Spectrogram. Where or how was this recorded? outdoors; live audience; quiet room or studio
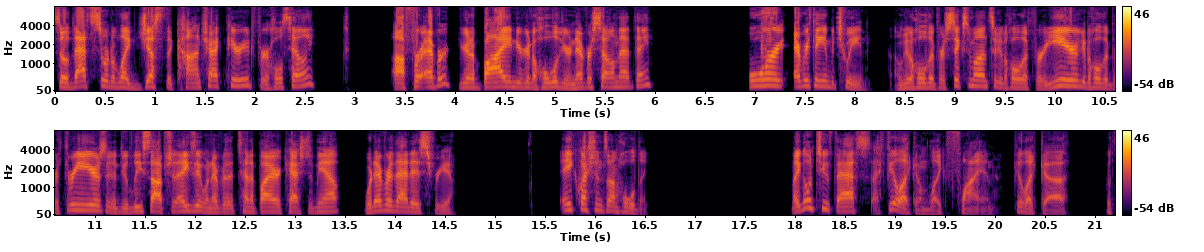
live audience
